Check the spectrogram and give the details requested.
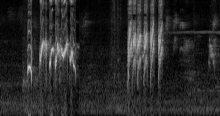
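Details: A red-whiskered bulbul trained to sing in the morning sings two bright bursts of quick, warbling, whistled notes, each about a second long, with a short pause between.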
